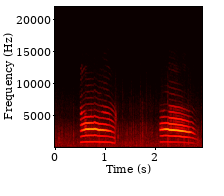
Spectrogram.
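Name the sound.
kitten meowing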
